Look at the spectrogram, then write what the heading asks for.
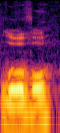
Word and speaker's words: Louisville: might go to kentucky people don't hate me louisville for the uh that show i'd like to go that one but if you're in kentucky i'll say it right louisville there we go right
